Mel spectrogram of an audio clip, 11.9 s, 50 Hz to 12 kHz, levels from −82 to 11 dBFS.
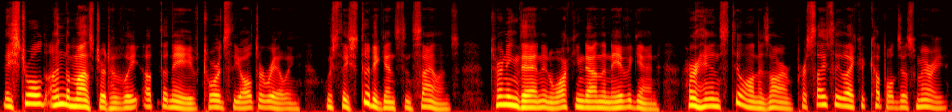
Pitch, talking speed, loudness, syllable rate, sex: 150 Hz, 180 wpm, -19 LUFS, 5.4 syllables/s, male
